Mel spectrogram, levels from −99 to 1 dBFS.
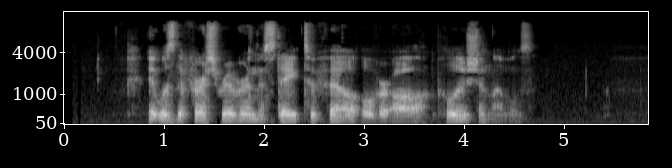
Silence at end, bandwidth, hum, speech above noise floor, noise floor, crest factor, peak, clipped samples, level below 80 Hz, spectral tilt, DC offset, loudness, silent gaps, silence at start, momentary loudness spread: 1.2 s; 11.5 kHz; none; 44 dB; -74 dBFS; 20 dB; -12 dBFS; under 0.1%; -68 dBFS; -3 dB/octave; under 0.1%; -30 LUFS; none; 0.65 s; 18 LU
